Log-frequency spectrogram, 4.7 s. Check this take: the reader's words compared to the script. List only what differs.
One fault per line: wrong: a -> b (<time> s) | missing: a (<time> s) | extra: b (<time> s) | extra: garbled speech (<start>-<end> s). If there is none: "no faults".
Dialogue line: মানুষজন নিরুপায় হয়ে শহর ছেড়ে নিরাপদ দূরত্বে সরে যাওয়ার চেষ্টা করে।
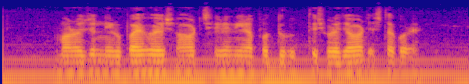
no faults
